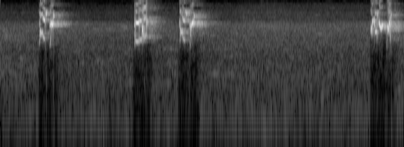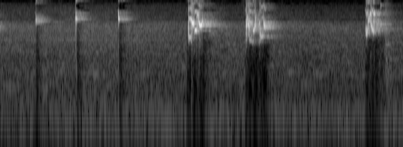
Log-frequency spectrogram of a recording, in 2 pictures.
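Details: Sharp shrill squawks from a fighter lovebird, a bird sought by hobbyists, fall in loose clusters with a quiet gap mid-way and a few thin high chirps, over faint background noise.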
